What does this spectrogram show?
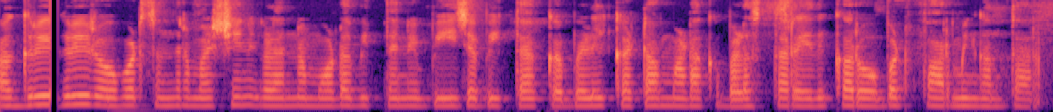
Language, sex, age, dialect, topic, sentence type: Kannada, female, 41-45, Dharwad Kannada, agriculture, statement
